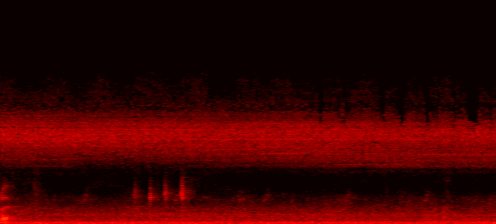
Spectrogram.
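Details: Rural house setting with cicadas droning: an unbroken, sharp, high hiss runs evenly from start to finish over a low background rumble, with a few faint clicks early on.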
